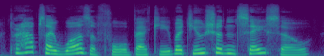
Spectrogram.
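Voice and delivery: ordinary delivery

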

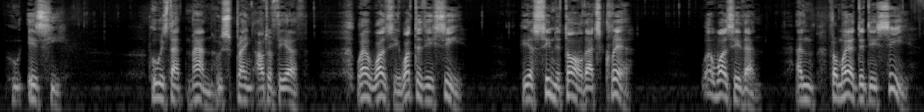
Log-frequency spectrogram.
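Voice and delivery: usual speaking voice

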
